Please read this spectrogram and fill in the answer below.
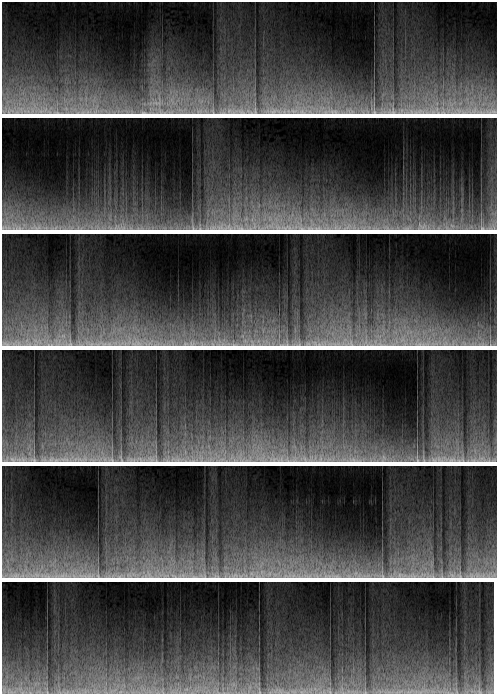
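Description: Aerial fireworks display: a loud, unbroken barrage of shell bursts, many bangs overlapping in quick succession over a continuous rumble and hiss.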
